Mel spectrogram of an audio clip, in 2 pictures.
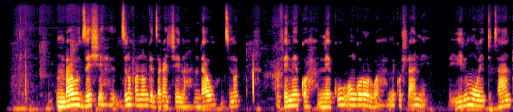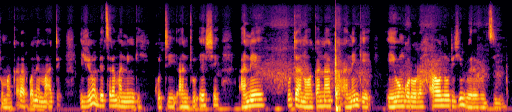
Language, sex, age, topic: Ndau, female, 18-24, health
